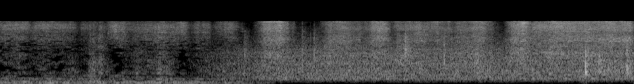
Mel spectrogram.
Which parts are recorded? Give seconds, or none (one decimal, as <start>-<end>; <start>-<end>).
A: 1.5-2.1; 3.1-4.0; 5.0-6.3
